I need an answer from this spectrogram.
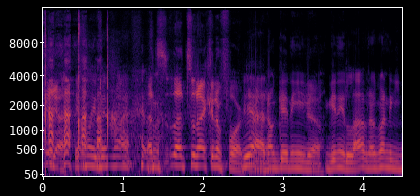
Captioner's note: laughter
